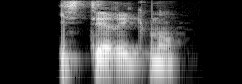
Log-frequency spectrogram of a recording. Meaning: hysterically
- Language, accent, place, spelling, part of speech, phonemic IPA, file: French, France, Lyon, hystériquement, adverb, /is.te.ʁik.mɑ̃/, LL-Q150 (fra)-hystériquement.wav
